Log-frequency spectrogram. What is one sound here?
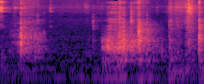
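Dried spices rattle in a glass jar as it is shaken.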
